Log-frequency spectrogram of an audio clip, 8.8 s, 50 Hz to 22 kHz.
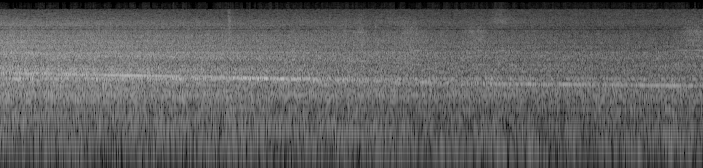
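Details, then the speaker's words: Filthy, cockroach-infested PS4 Pro after cleaning, loud under game load though nearly silent at idle; steady loud roar with a thin whistle slowly sinking in pitch; owner suspects the fan needs replacing and plans a new fan and thermal paste. "However, it literally sounds like a jet engine. I had heard that uh said about these things, but I didn't think it'd be this loud. I'm pretty sure the fan needs to be replaced."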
